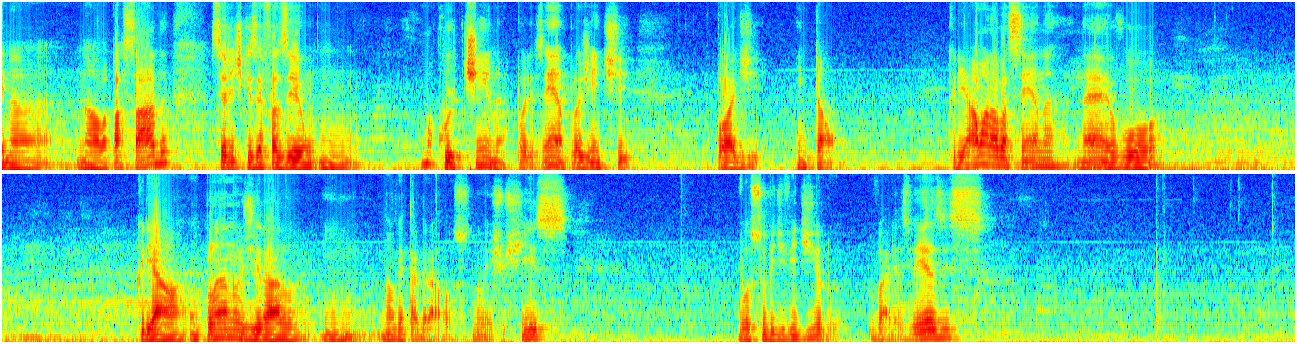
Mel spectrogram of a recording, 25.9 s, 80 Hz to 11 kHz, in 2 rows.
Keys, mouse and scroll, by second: 7.5 click, 8.0 click, 8.6 click, 9.6 click, 11.0 x, 11.3 click, 12.1 shift+a, 13.8 click, 15.4 r, 15.7 9, 15.8 0, 17.3 x, 17.8 Return, 19.7 Tab, 20.1 right click, 20.7 click, 22.0 click, 22.8 click, 24.5 3, 24.5 0, 25.2 Return.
